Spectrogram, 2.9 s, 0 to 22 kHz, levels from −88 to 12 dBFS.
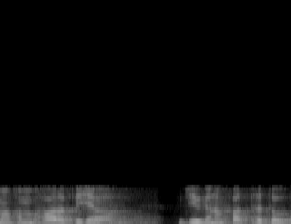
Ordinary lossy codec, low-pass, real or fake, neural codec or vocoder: none; 3.6 kHz; fake; codec, 16 kHz, 0.8 kbps, ZipCodec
